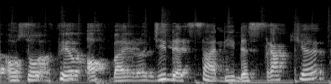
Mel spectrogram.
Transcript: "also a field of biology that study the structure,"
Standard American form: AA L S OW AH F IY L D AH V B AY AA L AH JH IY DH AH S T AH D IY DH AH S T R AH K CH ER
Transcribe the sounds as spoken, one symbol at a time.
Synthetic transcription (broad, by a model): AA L S OW AH F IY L AH F B AY AA L AH JH IY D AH S T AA D IY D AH S T R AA K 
